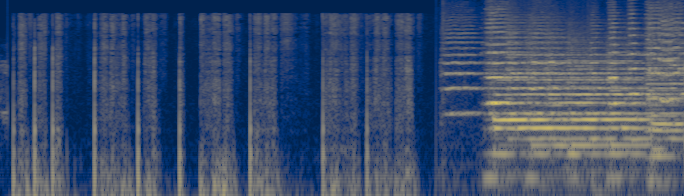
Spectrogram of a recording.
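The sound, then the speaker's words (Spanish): A pen scratches out a signature in quick, irregular strokes for about four seconds, then a bright, tonal musical jingle comes in louder and plays to the end. “Firma por aquí, firma por aquí.”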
